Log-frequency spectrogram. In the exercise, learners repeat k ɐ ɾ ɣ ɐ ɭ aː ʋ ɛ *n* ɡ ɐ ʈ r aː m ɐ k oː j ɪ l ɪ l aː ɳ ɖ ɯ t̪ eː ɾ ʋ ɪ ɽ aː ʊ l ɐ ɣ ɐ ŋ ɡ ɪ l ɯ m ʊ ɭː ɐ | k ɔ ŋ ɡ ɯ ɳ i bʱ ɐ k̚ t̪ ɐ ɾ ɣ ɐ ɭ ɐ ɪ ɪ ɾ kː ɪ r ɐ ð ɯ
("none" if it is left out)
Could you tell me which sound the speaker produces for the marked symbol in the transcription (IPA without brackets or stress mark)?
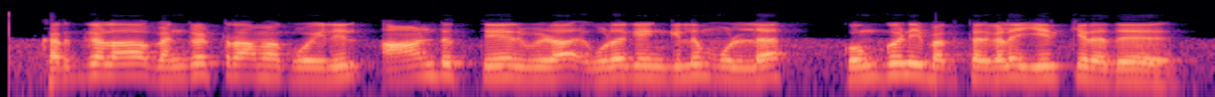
ŋ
